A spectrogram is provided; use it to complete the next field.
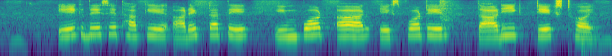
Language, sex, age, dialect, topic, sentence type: Bengali, female, 18-24, Jharkhandi, banking, statement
